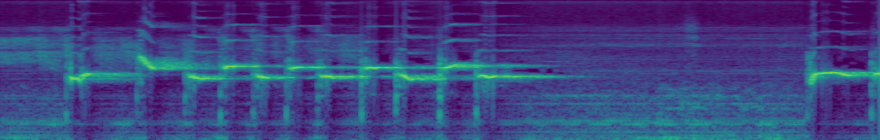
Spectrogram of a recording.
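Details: Green leafbird singing harsh, rough bursts used as a lure to rouse other caged leafbirds. Loud whistled notes near one pitch are each struck with a sharp click, about three a second, then a pause before a final whistle.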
